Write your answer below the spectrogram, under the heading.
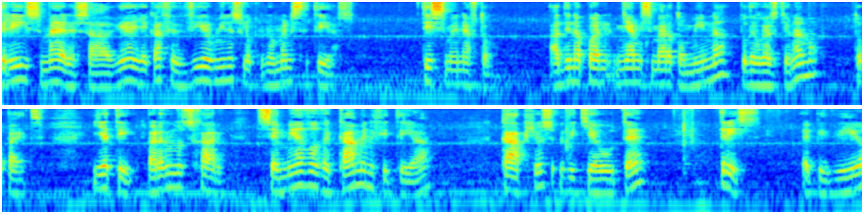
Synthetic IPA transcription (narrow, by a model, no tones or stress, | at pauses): t̪ɾizme̞ɾe̞sɐðiɐʝɐkɐθe̞ðio̞mine̞so̞lo̞kliɾo̞me̞nisθit̪iɐs | t̪isime̞niɐft̪o̞ | ɐ̰nd̪inɐpenmɲɐmisime̞ɾɐt̪o̞minɐpuðevɣɐzit̪eono̞imɐ | t̪opɐe̞t͡si̥ʝɐt̪ipɐɾeðimɐt̪osxɐɾi | se̞miɐðo̞ðe̞kɐminiθit̪iɐ | kɐpço̞zðice̞ut̪e̞ | t̪ɾis | e̞̰piðio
